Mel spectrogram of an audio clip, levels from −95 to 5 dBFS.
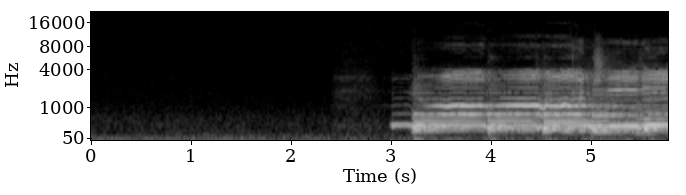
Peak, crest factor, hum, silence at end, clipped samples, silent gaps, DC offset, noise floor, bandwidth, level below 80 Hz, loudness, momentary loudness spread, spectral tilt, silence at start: -16 dBFS; 16 dB; none; 0 s; under 0.1%; none; under 0.1%; -72 dBFS; 9.8 kHz; -68 dBFS; -29 LUFS; 6 LU; -5 dB/octave; 3 s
